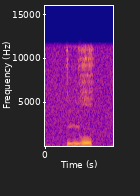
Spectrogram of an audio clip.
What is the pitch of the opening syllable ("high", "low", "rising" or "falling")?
low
